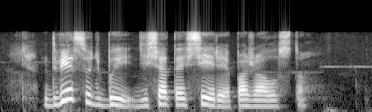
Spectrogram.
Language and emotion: Russian, positive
